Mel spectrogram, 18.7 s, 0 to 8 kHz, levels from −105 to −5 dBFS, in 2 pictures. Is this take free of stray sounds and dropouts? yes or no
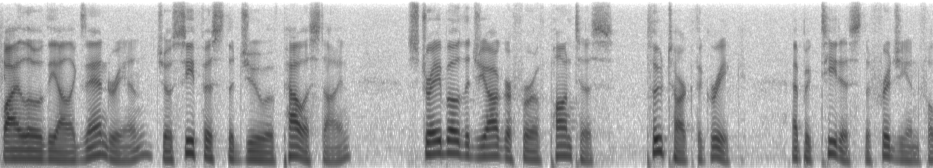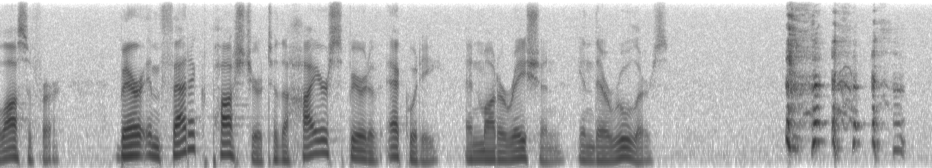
no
